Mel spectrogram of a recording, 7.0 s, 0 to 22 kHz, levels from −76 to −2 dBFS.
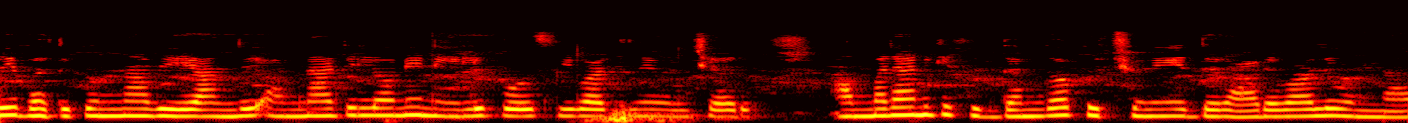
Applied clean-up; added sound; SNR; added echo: classical method log-MMSE.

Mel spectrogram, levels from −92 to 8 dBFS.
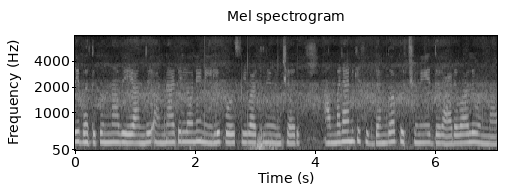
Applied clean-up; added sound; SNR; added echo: none; Crow; 16 dB; none.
